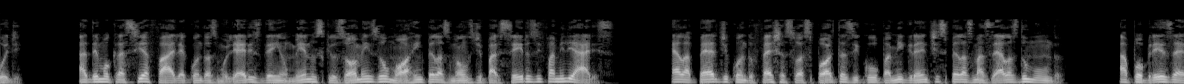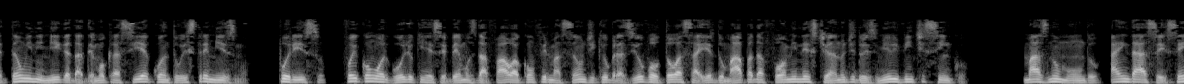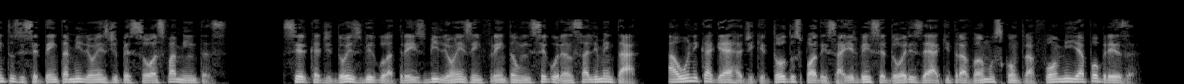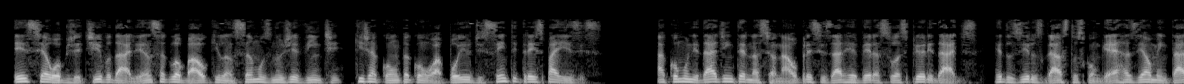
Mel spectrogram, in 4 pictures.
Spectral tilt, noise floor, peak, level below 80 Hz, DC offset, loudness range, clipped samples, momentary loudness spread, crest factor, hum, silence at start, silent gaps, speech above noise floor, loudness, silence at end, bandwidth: -6 dB/octave; under -90 dBFS; 0 dBFS; -44 dBFS; under 0.1%; 2 LU; under 0.1%; 6 LU; 20 dB; none; 0 s; none; over 70 dB; -21 LUFS; 0 s; 8.8 kHz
